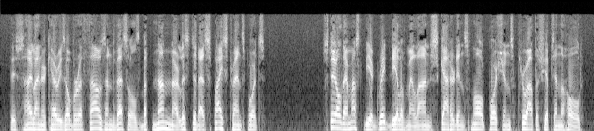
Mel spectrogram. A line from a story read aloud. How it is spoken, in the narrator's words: Gurney said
